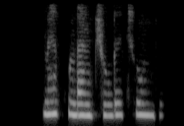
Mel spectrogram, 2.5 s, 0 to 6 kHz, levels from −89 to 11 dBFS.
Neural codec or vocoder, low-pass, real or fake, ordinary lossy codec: codec, 32 kHz, 1.9 kbps, SNAC; 5.4 kHz; fake; AAC, 48 kbps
